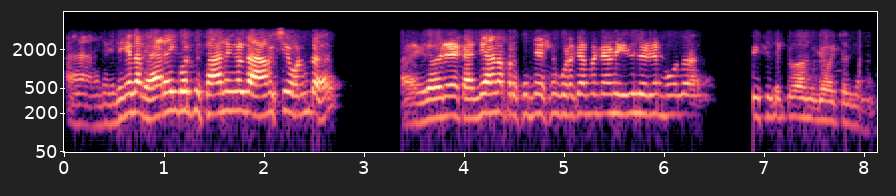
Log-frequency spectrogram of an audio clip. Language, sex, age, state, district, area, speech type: Malayalam, male, 60+, Kerala, Thiruvananthapuram, urban, conversation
